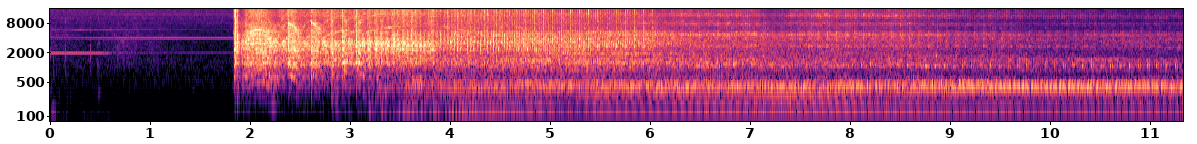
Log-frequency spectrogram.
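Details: Turbo 1.8 20v petrol engine started with the exhaust line refitted: catches at once and settles to an even idle with a smooth exhaust note, a faint light tick and no misses; the tick and slight fluctuations are considered normal.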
